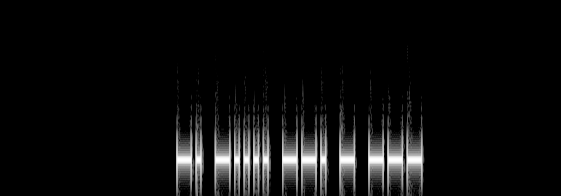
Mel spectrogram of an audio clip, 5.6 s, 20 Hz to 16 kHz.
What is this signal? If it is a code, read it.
Morse code, heard as a keyed tone, about 25 wpm, 700 Hz. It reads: N6GTO
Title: USA Call Signs - 5 Characters - Repeated 3x - 25wpm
